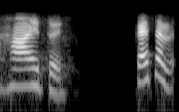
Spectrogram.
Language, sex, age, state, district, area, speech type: Marathi, female, 18-30, Maharashtra, Satara, rural, conversation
